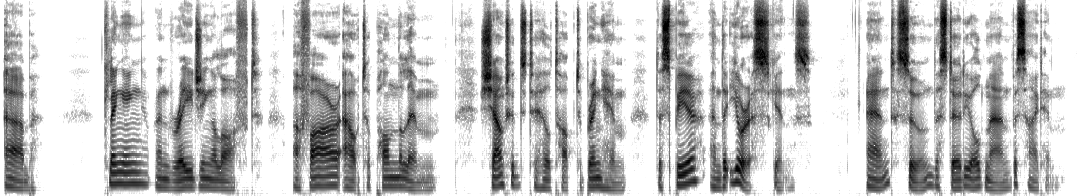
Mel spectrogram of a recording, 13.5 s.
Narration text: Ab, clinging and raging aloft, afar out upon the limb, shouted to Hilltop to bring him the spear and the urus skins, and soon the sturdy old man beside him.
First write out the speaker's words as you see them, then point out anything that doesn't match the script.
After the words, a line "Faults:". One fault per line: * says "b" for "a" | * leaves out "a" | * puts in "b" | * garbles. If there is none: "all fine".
Ab, clinging and raging aloft, afar out upon the limb, shouted to Hilltop to bring him the spear and the urus skins, and soon the sturdy old man beside him.
Faults:
all fine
